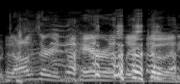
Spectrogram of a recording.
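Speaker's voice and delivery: loud, high declaration through laughter; high-pitched, laughing outburst; laughing insistence. Real, not acted. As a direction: protest at full volume while cracking up. Laughing protest defending all dogs.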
